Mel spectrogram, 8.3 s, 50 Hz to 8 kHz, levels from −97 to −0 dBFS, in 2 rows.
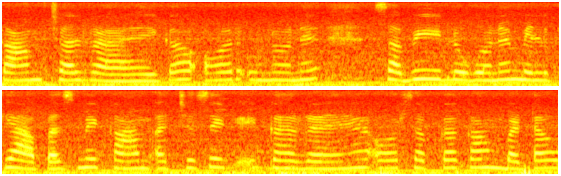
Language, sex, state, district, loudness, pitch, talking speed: Hindi, female, Haryana, Charkhi Dadri, -16 LUFS, 265 Hz, 160 wpm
